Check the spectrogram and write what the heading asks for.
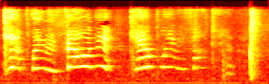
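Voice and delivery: very high squealed celebration; high, excited victory cry; giddy triumph. Retold or imitated. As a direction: squeal with retold disbelieving glee. Acted celebration after leaving.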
